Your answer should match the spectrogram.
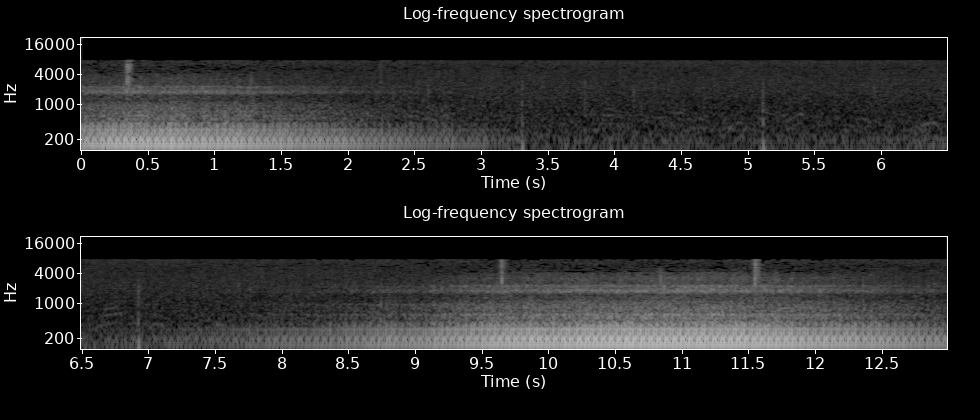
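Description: A car engine hums steadily as the car drives, loud at first, sinking to a low rumble with a few soft clicks, then swelling back to a full drone.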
